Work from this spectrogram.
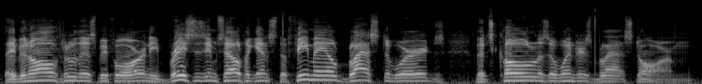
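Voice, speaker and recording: A man narrating a scripted 1950s radio program in a theatrical, folksy storytelling manner with drawn-out emphasis. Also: fairly high pitch, sing-song, bright, forceful tone.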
